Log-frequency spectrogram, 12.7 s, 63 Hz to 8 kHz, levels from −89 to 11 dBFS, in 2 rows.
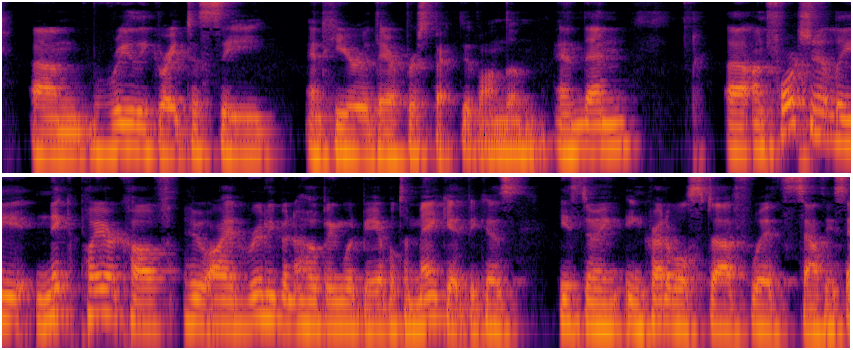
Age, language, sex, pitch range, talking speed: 20-39, English, male, 105-125 Hz, 170 wpm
